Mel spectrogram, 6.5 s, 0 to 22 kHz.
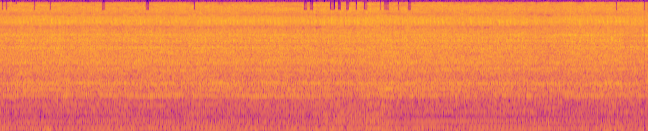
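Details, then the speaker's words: King Canada Powerforce 1500W generator, warmed up, off choke, no load: steady, low, slow engine drone without hunting, only 48 volts output; underspeed, governor set too low, then turned up via adjustment screw. "All right, she's running very slow. Currently, we're getting 48 volts out of it."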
